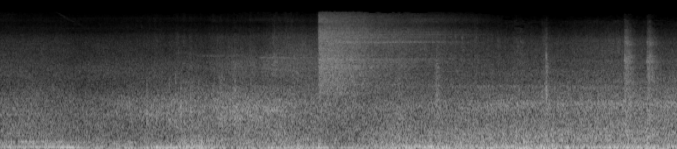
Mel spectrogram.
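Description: A tram rolls along a city street in Belgrade, a loud steady rumble of wheels and traffic with a brighter hiss of rail and brake noise building partway through, close by and continuous.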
